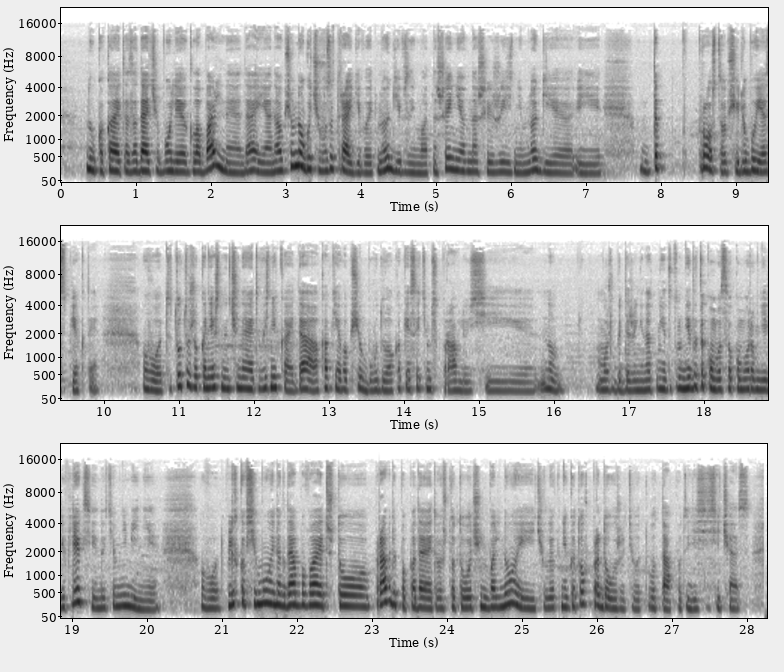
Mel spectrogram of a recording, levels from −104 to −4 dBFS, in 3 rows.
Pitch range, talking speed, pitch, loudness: 185-225 Hz, 185 wpm, 200 Hz, -29 LUFS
